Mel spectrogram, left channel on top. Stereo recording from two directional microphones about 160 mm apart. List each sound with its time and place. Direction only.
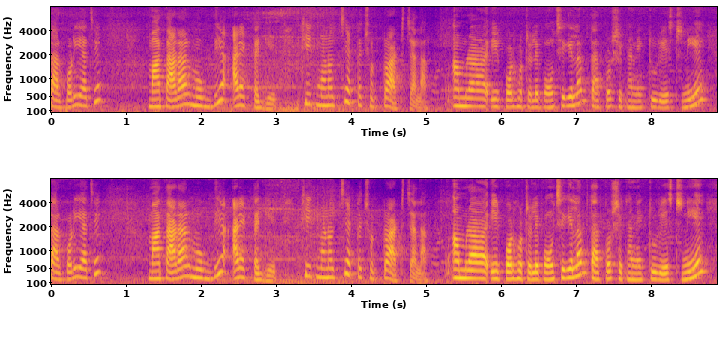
0.0 s a woman's voice: 5° right (ahead or behind)
5.3 s speech: 35° right (ahead or behind)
